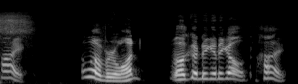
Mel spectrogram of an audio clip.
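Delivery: cheery mock TV host; show host intro. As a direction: announce it like a show opener.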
